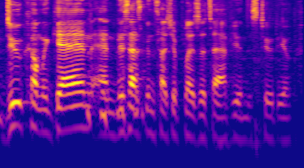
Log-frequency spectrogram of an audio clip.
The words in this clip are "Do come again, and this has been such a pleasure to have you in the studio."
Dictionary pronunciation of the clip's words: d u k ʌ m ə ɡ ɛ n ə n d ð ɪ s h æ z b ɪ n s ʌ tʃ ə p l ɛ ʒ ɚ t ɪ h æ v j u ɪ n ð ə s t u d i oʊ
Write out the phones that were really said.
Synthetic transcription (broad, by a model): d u k ʌ m ə ɡ ɛ n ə n ð ɪ s h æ z b ɪ n s ʌ tʃ ə p l ɛ ʒ ɚ t ɪ h æ v j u ɪ n ð ə s t u d i oʊ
